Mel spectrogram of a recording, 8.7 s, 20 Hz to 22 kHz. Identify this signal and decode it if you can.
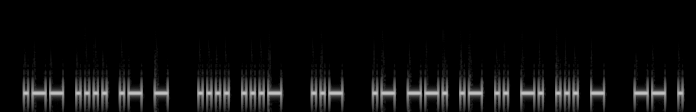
Morse code, heard as a keyed tone, about 22 wpm, 700 Hz. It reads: WHAT HV U AGAINST ME
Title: Sentences from Top 400 Words and Abbreviations 22wpm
